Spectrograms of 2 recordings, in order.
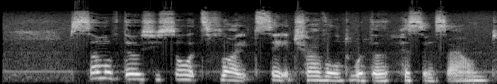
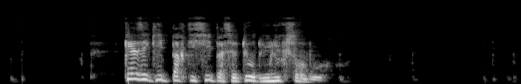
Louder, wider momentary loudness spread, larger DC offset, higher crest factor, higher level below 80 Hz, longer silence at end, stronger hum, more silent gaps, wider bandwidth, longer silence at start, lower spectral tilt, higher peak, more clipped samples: first, -10 LUFS vs -15 LUFS; second, 5 LU vs 8 LU; neither; second, 12 dB vs 18 dB; first, -52 dBFS vs -58 dBFS; second, 0 s vs 1.95 s; neither; neither; first, 15 kHz vs 9.6 kHz; second, 0.05 s vs 1.25 s; second, -2.5 dB/octave vs -6.5 dB/octave; about the same, 0 dBFS vs 0 dBFS; neither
